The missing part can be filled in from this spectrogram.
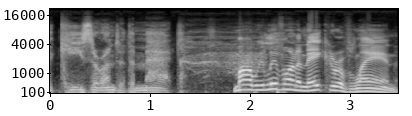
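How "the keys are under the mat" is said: mock whisper, lower and quieter. Retelling how a mother talks about hidden house keys: imitating someone whispering. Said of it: ""Why are you whispering?" We're no, you're like my mother".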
